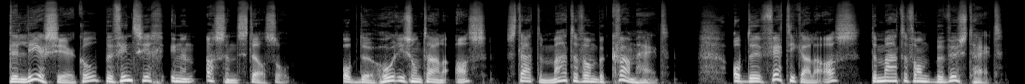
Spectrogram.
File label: Explainer Video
